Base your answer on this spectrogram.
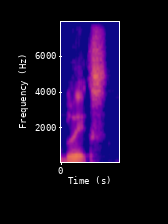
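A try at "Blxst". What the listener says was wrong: you don't pronounce the X you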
